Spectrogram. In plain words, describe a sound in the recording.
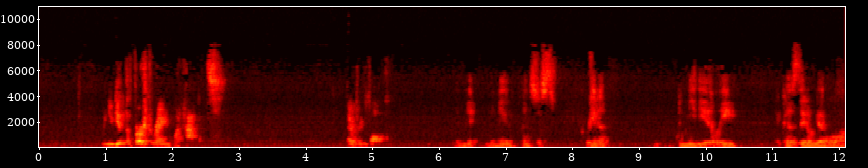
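A man lectures calmly through a microphone, with pauses.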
